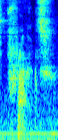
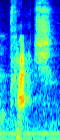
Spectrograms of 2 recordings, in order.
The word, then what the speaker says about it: Pratch: Name's Pratt. Uh Pratch. Sorry, I mispronounced his name the first time because I was playing around with it. Pratch.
